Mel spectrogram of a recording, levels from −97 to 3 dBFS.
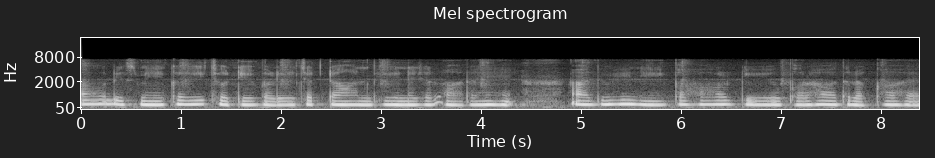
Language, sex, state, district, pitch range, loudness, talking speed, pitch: Hindi, female, Uttar Pradesh, Etah, 170-185 Hz, -16 LUFS, 130 wpm, 175 Hz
